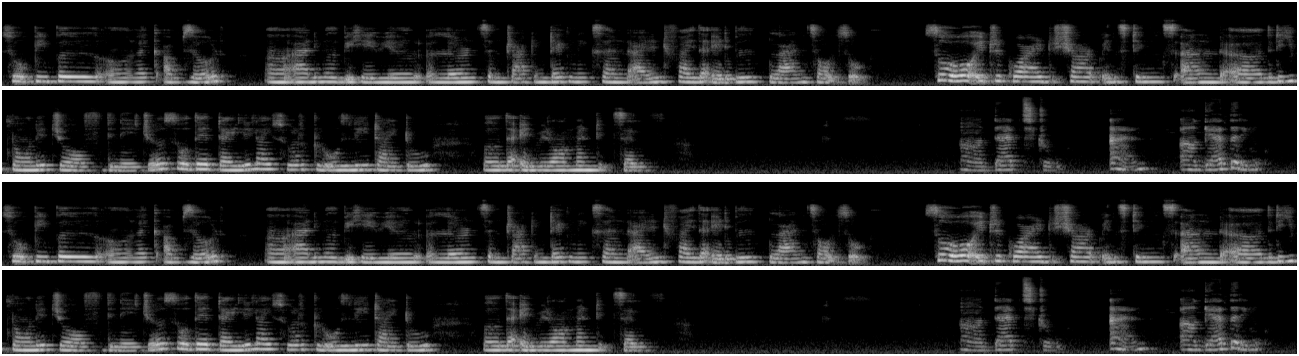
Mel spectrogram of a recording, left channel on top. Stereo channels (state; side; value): identical; both; correlation 1.00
